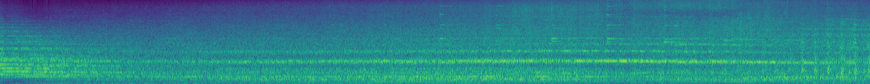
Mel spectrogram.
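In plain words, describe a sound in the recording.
A diesel locomotive rumbles past close by.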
